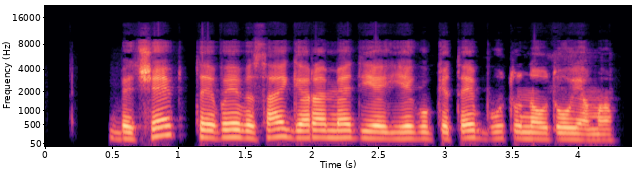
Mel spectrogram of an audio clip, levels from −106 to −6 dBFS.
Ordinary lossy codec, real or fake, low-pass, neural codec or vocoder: MP3, 96 kbps; real; 14.4 kHz; none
